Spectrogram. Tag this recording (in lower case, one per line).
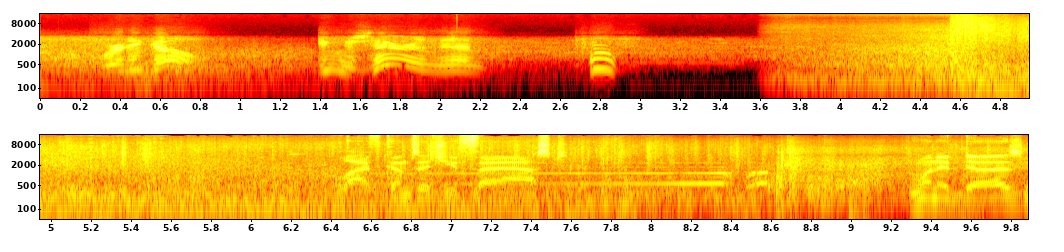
speech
